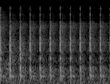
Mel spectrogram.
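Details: Radial-type extracorporeal shockwave device (titanium applicator) firing on the operator's own gel-coated arm while demonstrating a squeezing stroke technique that can cause bruising: rapid, even clacking pulses about ten a second; shockwave firing.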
